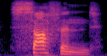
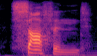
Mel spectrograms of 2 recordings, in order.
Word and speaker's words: softened: And the only other one here is the word softened. Okay. Yeah, this T we don't need to pronounce. Yeah. Okay, so it's softened.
